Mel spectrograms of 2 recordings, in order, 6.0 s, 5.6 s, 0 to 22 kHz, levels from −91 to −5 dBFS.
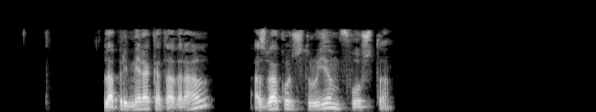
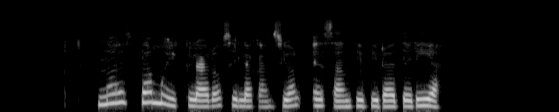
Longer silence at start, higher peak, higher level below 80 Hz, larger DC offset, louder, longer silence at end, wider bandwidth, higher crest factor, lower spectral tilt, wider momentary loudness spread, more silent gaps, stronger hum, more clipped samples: about the same, 1.05 s vs 1 s; first, -2 dBFS vs -16 dBFS; first, -60 dBFS vs -76 dBFS; neither; first, -19 LUFS vs -31 LUFS; first, 2.05 s vs 1.2 s; second, 7.8 kHz vs 9.4 kHz; first, 22 dB vs 16 dB; second, -4.5 dB/octave vs -7 dB/octave; first, 10 LU vs 7 LU; first, 2.15-2.50 s vs 1.34-1.40 s, 3.03-3.08 s; neither; neither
